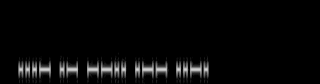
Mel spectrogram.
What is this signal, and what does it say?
Morse code, heard as a keyed tone, about 36 wpm, 690 Hz. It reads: VAZWF
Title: Code Groups - 5 Letter:Numbers - 35wpm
